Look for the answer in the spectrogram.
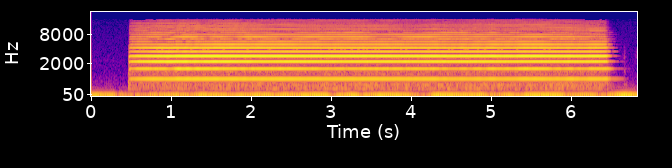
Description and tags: overall quality of single note - violin - F#5
Part of the Good-sounds dataset of monophonic instrumental sounds.
instrument::violin
note::Fsharp
octave::5
midi note::66
good-sounds-id::1461
dynamic_level::mf
Fsharp5, good-sounds, multisample, neumann-U87, single-note, violin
